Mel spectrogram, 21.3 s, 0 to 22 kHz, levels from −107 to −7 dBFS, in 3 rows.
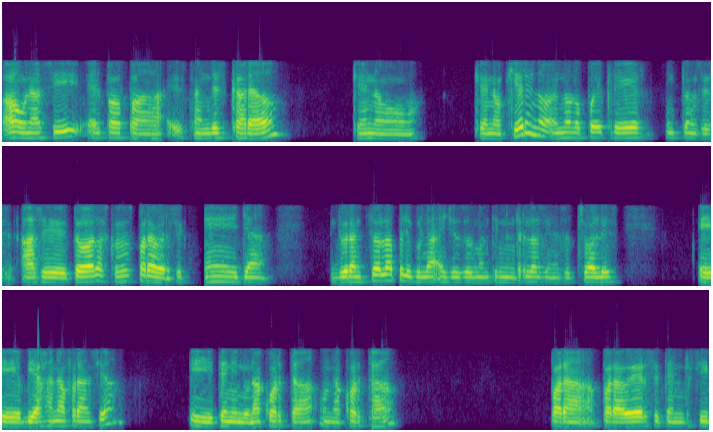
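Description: At 1.47–1.50, 7.09–7.16, 12.43–12.47, 17.85–18.04 and 20.65–20.69 s there is VoIP packet loss concealed by the speech codec. Each gap fits one lost 20 ms frame. The decoder fills it by repeating its last pitch and filter. This gives a brief stretched smear. The longest loss runs 8.96–9.40 s. About 160 ms is missing there. The fill fades, and the speech stays weak until the decoder recovers. Between losses, the narrow Speex band is audible.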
